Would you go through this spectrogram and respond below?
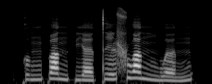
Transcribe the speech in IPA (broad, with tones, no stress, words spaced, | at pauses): kʊ˧˥ŋpa˥˩npjɛ˨˩ t̪i˧˥ʂwa˥˩nn̪wə˨˩˦n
